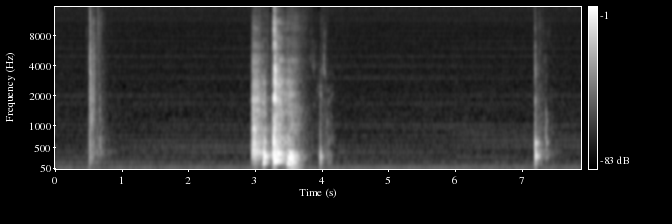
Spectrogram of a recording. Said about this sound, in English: Get a cough drop ready so you don't have to hear me coughing.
